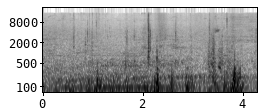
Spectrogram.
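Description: Wind buffeting the microphone: an uneven, gusting rumble with a few faint knocks.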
